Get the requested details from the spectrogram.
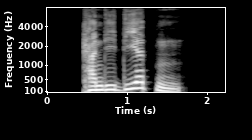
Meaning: inflection of kandidieren: 1. first/third-person plural preterite 2. first/third-person plural subjunctive II
- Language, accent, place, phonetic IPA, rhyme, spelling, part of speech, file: German, Germany, Berlin, [kandiˈdiːɐ̯tn̩], -iːɐ̯tn̩, kandidierten, verb, De-kandidierten.ogg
